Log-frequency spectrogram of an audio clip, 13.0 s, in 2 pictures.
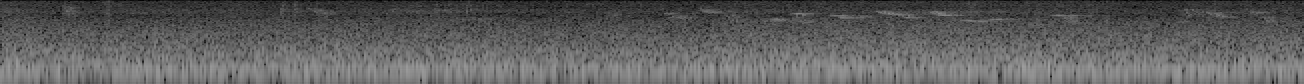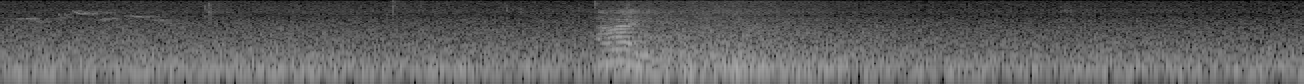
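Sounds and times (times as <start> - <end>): faint outdoor hiss: 0.0 - 13.0
small bird chirping: 1.4 - 7.8.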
